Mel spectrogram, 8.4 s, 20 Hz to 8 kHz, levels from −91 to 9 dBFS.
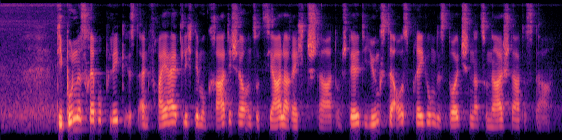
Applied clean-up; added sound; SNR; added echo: none; none; none; none.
